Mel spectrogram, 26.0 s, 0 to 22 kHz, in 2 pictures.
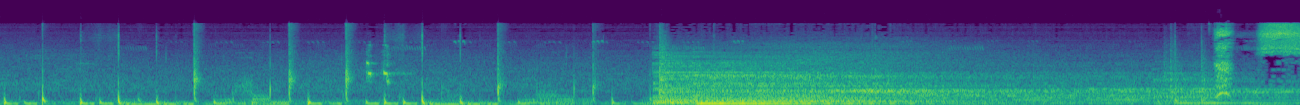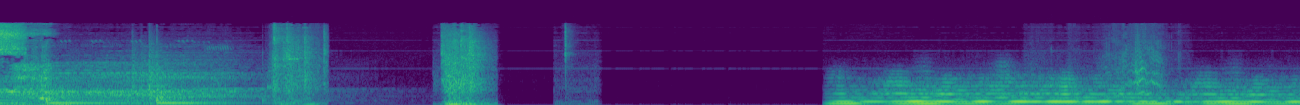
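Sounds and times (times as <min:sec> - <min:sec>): quiet music: 0:03.6 - 0:15.8
suspenseful music swell with deep bass: 0:03.7 - 0:15.6, 0:21.2 - 0:26.0.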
